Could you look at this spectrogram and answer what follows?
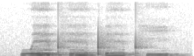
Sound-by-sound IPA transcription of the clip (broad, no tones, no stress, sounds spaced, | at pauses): w ɪː pʰ ɪː pʼ ɪː pʰ i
